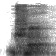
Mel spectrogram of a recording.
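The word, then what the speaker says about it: घ: The second letter is kha, and the fourth letter is gha. So aspirate.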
